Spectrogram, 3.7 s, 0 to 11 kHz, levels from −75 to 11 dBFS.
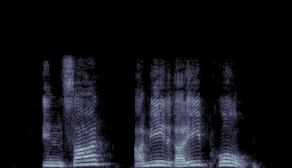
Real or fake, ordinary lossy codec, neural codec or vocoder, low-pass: fake; AAC, 64 kbps; codec, 16 kHz, 4.8 kbps, FACodec; 7.2 kHz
